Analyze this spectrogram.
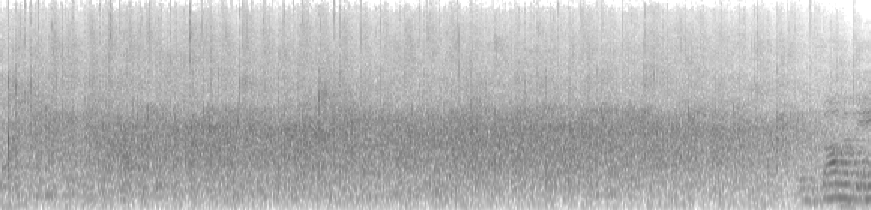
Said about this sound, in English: With happiness and applause, let us greet our newest members.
